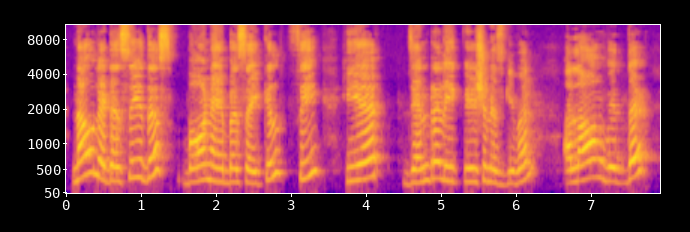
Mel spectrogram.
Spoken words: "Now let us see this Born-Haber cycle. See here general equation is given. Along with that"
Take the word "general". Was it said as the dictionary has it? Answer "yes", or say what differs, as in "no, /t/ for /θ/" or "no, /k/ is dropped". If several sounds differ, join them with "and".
yes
